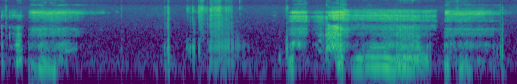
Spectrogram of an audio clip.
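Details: A sleeping dog snoring indoors: irregular bursts of low, rumbling, wheezy breaths with quiet pauses between them, the longest and loudest snore stretch coming toward the end.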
